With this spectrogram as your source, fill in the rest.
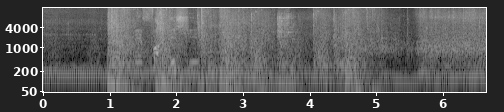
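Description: A car crashes down onto the ground with a loud thud and scraping.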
